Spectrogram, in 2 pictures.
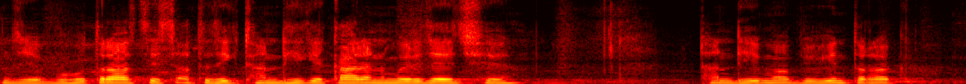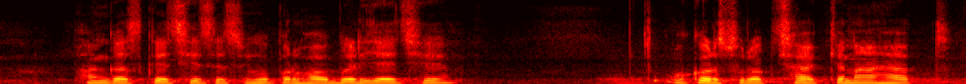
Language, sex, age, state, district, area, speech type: Maithili, male, 30-45, Bihar, Madhubani, rural, spontaneous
